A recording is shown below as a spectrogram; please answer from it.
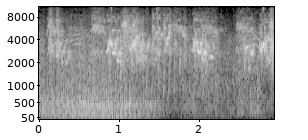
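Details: Budgerigars, colour varieties, while chicks grow: busy high twittering chatter in short bursts with brief pauses, plus faint low fluttering at the start.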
